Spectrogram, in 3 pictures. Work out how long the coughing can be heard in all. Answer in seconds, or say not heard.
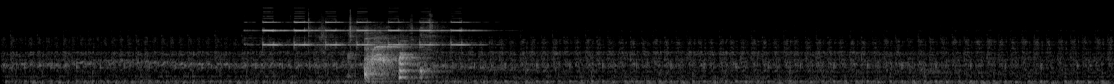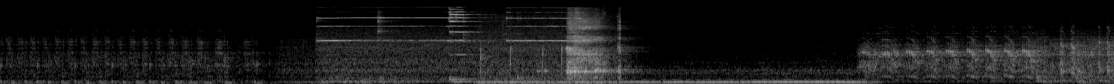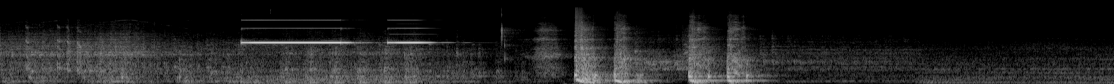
5 s.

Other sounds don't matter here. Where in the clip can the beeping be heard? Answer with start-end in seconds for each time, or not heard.
2.6-4.7, 14.3-17.0, 24.6-26.6.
